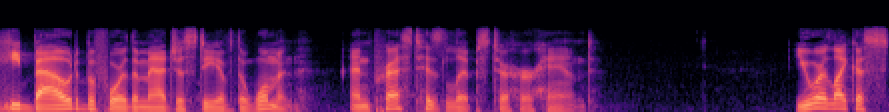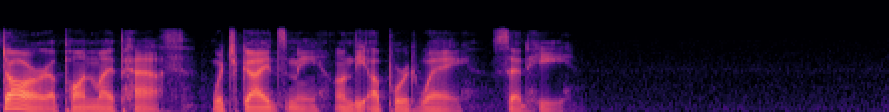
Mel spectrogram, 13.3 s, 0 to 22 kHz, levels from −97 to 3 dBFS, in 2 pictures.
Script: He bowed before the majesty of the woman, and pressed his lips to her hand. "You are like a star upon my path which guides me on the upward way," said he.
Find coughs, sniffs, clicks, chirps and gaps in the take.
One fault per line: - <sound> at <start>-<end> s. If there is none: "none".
none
